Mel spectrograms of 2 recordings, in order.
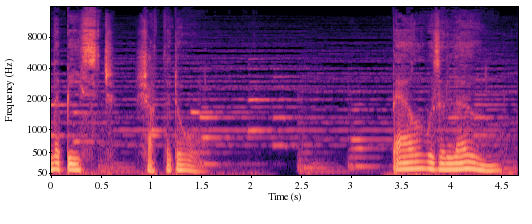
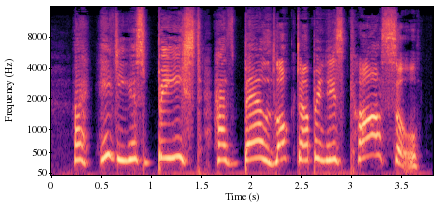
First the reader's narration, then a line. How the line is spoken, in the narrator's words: Maurice cried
